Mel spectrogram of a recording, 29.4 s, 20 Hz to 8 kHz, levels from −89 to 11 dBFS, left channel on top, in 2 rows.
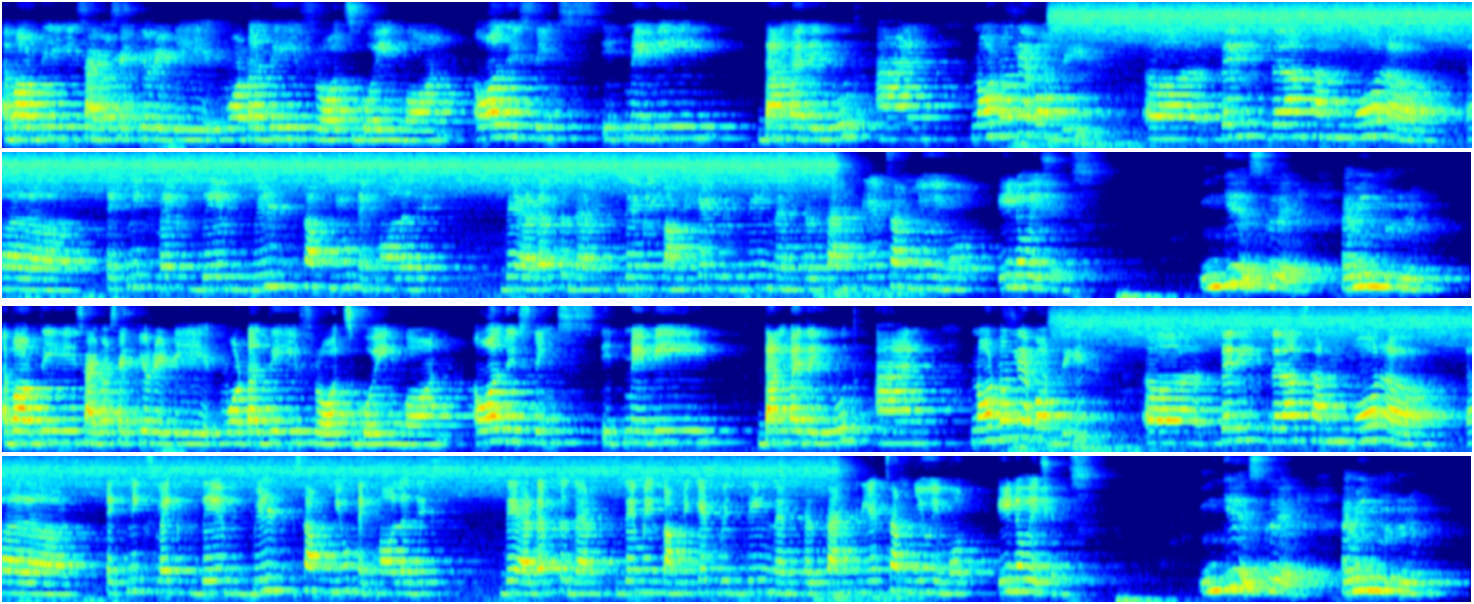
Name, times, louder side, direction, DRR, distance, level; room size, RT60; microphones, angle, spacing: voice 1, 0.0-4.4 4.7-7.1 7.6-8.5 8.7-9.2 9.7-11.0 11.4-14.3 14.6-15.4 15.7-19.2 19.7-24.3 24.7-25.6, right 4 dB, 80° right, 3 dB, 0.4 m, -30 dB
sound 1, 10.5-23.1, left 4 dB, 45° left, 0.4 m, -37 dB
voice 2, 26.7-27.6 28.1-28.8, equal, 20° right, -4 dB, 0.4 m, -28 dB
4.1 x 2.3 x 2.5 m, 1.3 s
head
